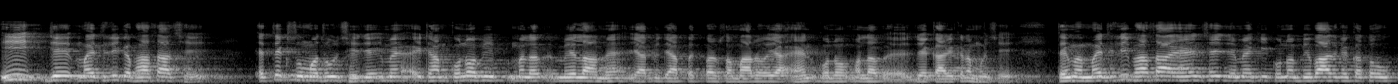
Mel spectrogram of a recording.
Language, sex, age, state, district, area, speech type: Maithili, male, 45-60, Bihar, Madhubani, urban, spontaneous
